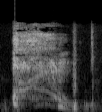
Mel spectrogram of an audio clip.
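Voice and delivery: a short dry cough. Real, not acted. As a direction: clear a dry throat with a cough.

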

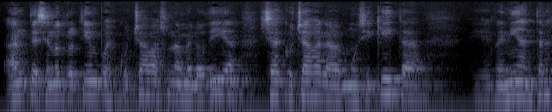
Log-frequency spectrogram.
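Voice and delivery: ordinary talk

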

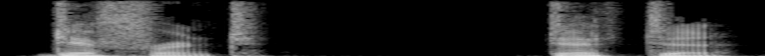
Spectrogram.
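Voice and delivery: DIFFERENT as DIF-rent, then its two beats; two-syllable rhythm. Shown as a demonstration. Teacher beating out the word, two syllables. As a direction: say different and tap it out as "duh, duh". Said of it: "Two syllables".

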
